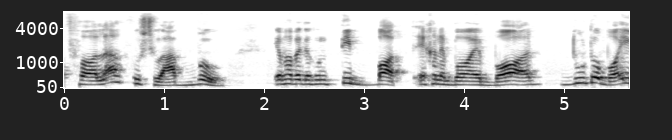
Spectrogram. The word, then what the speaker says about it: তিব্বত: আ বয় ব ফলা হুসু আব্বু এভাবে দেখুন তিব্বত এখানে বয় বদ দুটো বয় উচ্চারণ হচ্ছে তিব্বত গম্বুজ এখানেও বচ্চারণ হচ্ছে দেখুন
